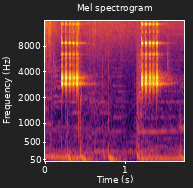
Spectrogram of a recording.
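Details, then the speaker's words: Dräger BG ProAir closed-circuit breathing apparatus during a positive-pressure leak test (at least 10 mbar): the device read the pressure change as breathing and gave its no-oxygen warning. Shrill beeps in bursts of about five repeat once a second and quiet down after 10 seconds. "the big pro air now identified my change of pressure as a breathing and gave me the no oxygen warning that will actually quiet down again after 10 seconds"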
